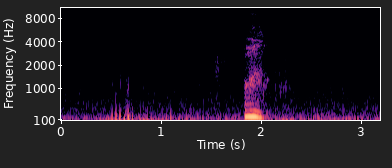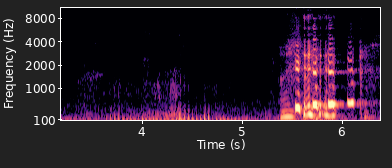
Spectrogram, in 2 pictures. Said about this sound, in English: Oh, he's purring.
